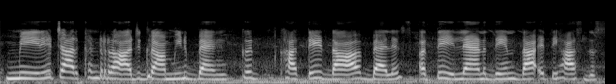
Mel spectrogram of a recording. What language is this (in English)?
Punjabi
